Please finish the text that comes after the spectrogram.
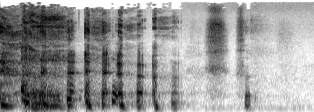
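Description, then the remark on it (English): A burst of harsh coughing: a rapid run of short hacking bursts that taper off, followed by a couple of fainter, breathy coughs. “I need a coughing break.”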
